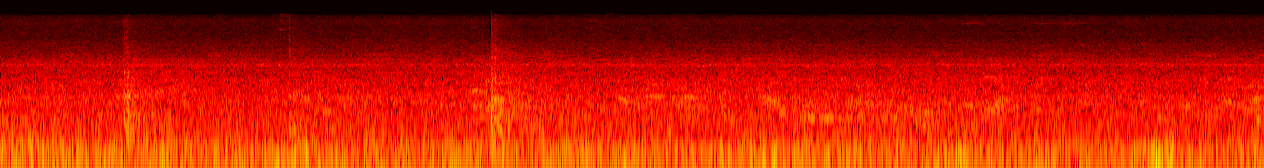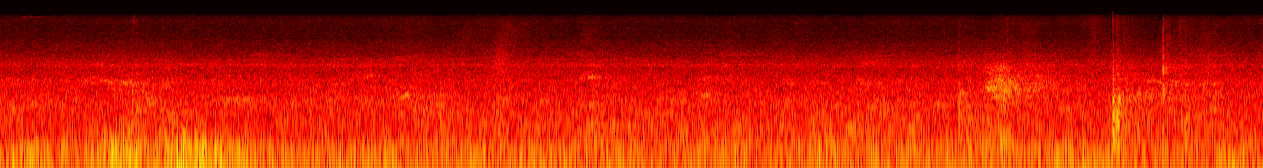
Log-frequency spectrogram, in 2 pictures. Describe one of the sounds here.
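Tennis balls are struck with rackets, echoing in a large open stadium.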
